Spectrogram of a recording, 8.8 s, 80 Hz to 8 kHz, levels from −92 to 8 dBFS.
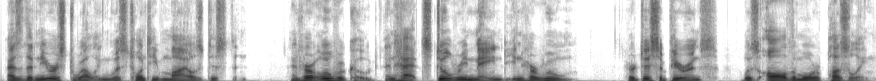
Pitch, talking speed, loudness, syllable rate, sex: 110 Hz, 170 wpm, -18 LUFS, 5.4 syllables/s, male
